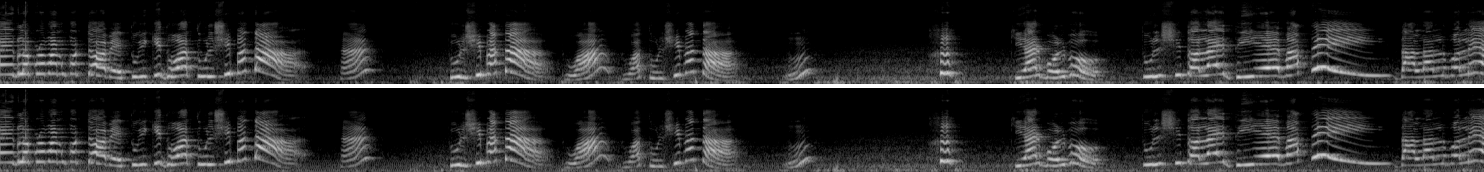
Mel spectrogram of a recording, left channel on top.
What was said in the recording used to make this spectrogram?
এগুলো প্রমাণ করতে হবে। তুই কি ধোয়া তুলসী পাতা? হ্যাঁ, তুলসী পাতা, ধোয়া ধোয়া তুলসী পাতা। কি আর বলবো, তুলসী তলায় দিয়ে বাতি, দালাল বলে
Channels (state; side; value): noise; right; hum, 27 dB below the sound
